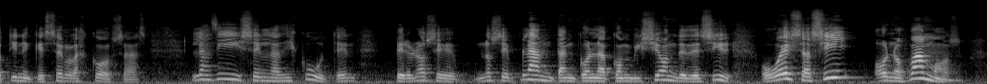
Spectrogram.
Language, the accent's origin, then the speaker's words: Spanish; Argentina; Entonces yo pienso hoy como argentino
